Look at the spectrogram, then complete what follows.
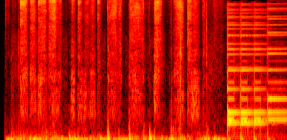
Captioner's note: marker scratching; electronic sound effect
